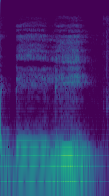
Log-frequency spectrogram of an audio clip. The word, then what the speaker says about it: daily: ए आईई एल वाई इसको डेली नहीं पढ़ेंगे इसको पढ़ेंगे डेली डी ए आई आप कहेंगे ड हो गया नहीं डेली डी ए ए है आई साइलेंट है तो यह क्या हो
